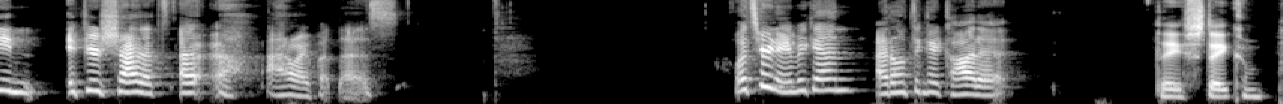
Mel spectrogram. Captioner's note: small sigh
